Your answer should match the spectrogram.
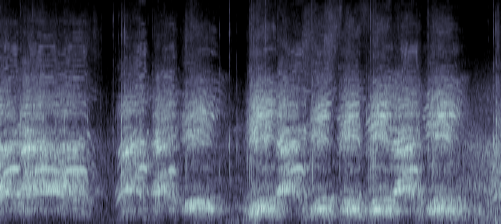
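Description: Large crowd of protesters chanting a slogan in unison, the massed voices coming in rhythmic phrases with short breaks between them.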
